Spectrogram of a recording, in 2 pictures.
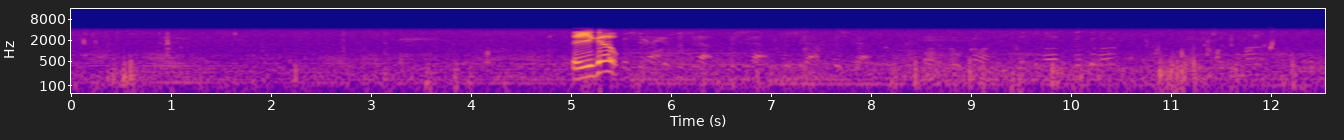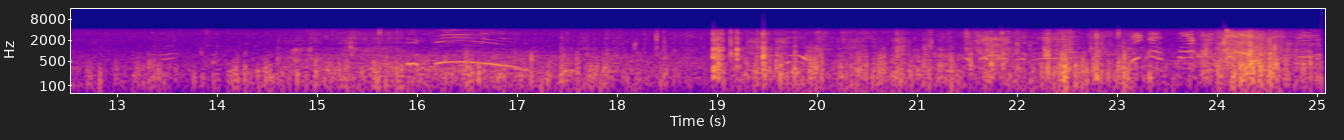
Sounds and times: Rowboat, canoe, kayak: 0.0s - 25.0s.

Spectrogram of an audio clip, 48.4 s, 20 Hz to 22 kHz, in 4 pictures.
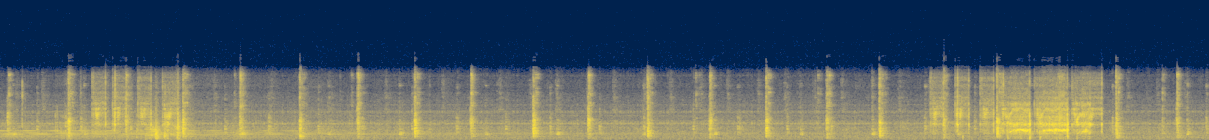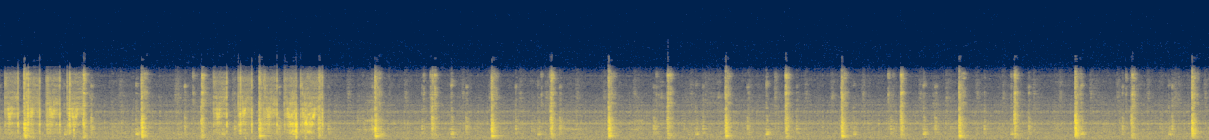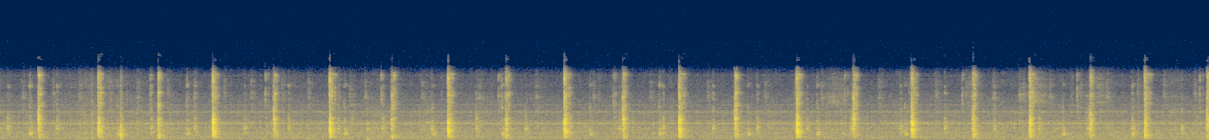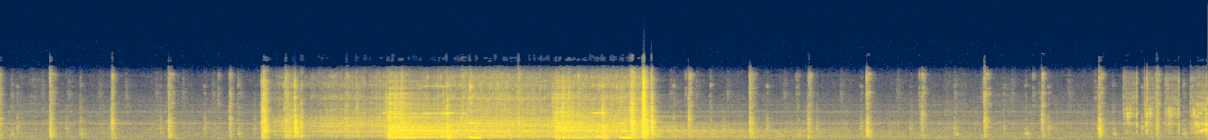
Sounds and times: Tick-tock: 0.0s - 48.3s
Tick: 15.8s - 38.9s.

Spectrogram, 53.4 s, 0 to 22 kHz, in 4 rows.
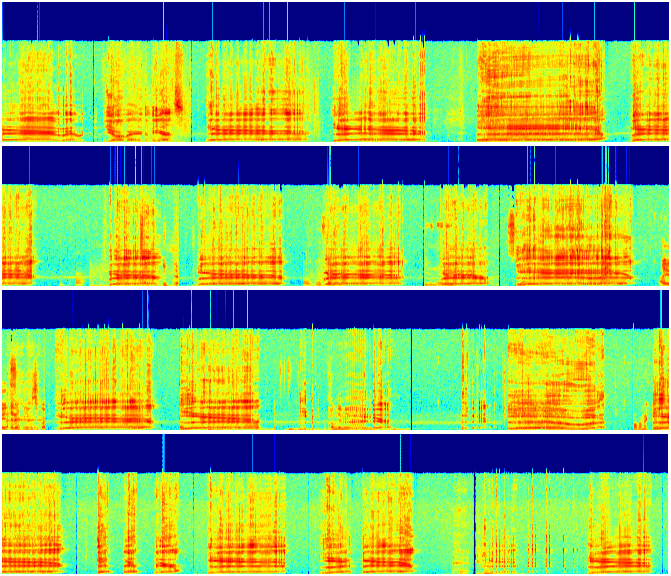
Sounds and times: Burping, eructation: 0.0s - 3.4s, 4.1s - 8.6s, 9.5s - 21.5s, 22.1s - 26.1s, 26.9s - 34.6s, 35.8s - 38.8s, 39.7s - 45.8s, 46.4s - 48.4s, 49.5s - 53.1s.

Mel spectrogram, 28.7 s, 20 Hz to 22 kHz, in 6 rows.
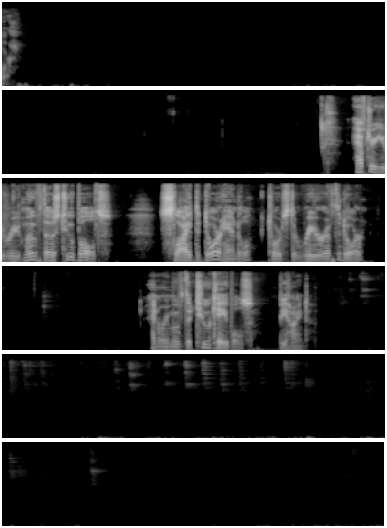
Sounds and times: Speech: 0.0s - 0.3s, 8.8s - 11.0s, 11.6s - 14.2s, 16.1s - 18.3s.

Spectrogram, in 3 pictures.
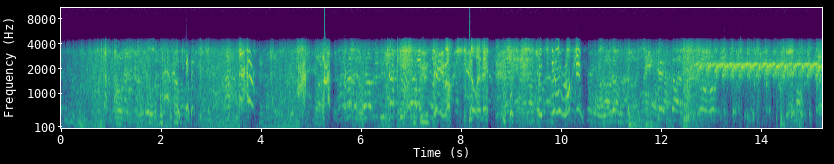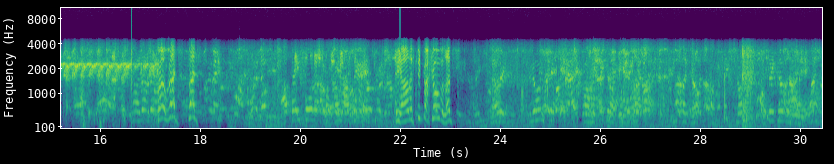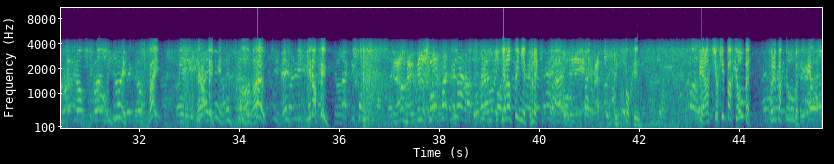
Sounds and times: Speech: 15.5s - 45.6s.

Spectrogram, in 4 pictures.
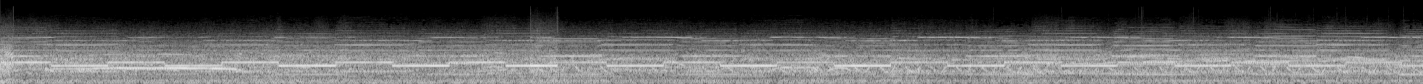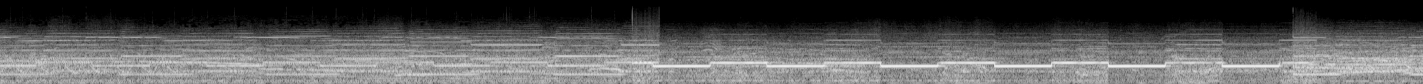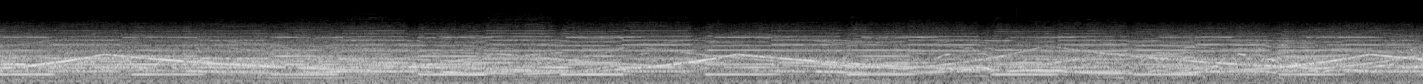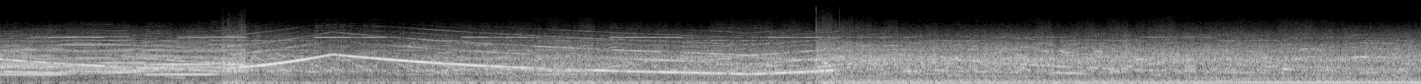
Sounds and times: Fire engine, fire truck (siren): 0.0s - 56.9s.

